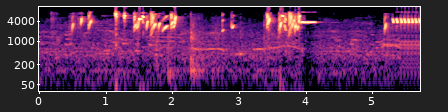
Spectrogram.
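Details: Wild European goldfinch in a forest: short bursts of bright, liquid twittering notes separated by pauses, with a brief steady whistled tone near the middle and a rapid buzzy trill at the end.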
